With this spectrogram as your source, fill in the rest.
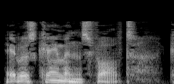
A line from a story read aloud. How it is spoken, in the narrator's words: Kelsier said firmly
